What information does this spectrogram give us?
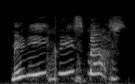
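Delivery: very high, raspy quick falsetto; husky cute voice. Acted. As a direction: push for cuteness until it cracks into hoarseness. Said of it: "クリスマスがすごいかすれてる". (かすれた可愛い声)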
